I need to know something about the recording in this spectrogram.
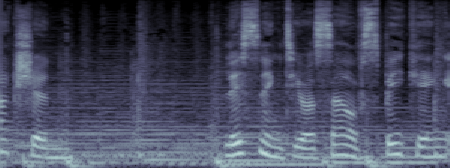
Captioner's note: in Spanish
